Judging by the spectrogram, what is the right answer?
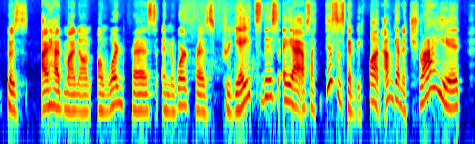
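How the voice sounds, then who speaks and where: A fairly slow delivery with lively intonation and a bright, sharp tone, in a dry, close sound with no echo. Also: woman. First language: not English. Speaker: podcast host, small business owner. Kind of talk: casual podcast conversation.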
